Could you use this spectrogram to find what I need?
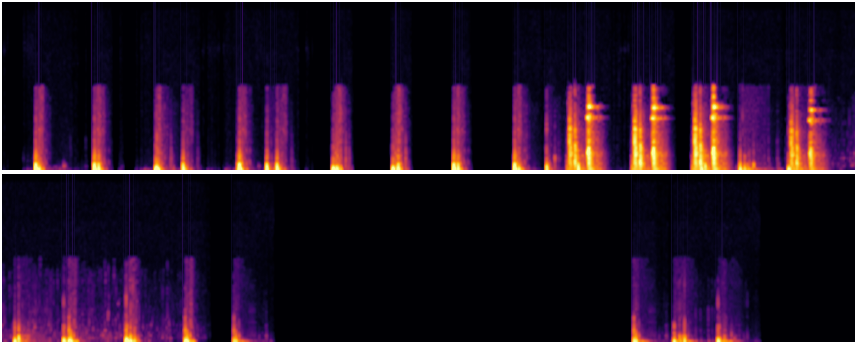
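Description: Footsteps tap on stone blocks in a video game.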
